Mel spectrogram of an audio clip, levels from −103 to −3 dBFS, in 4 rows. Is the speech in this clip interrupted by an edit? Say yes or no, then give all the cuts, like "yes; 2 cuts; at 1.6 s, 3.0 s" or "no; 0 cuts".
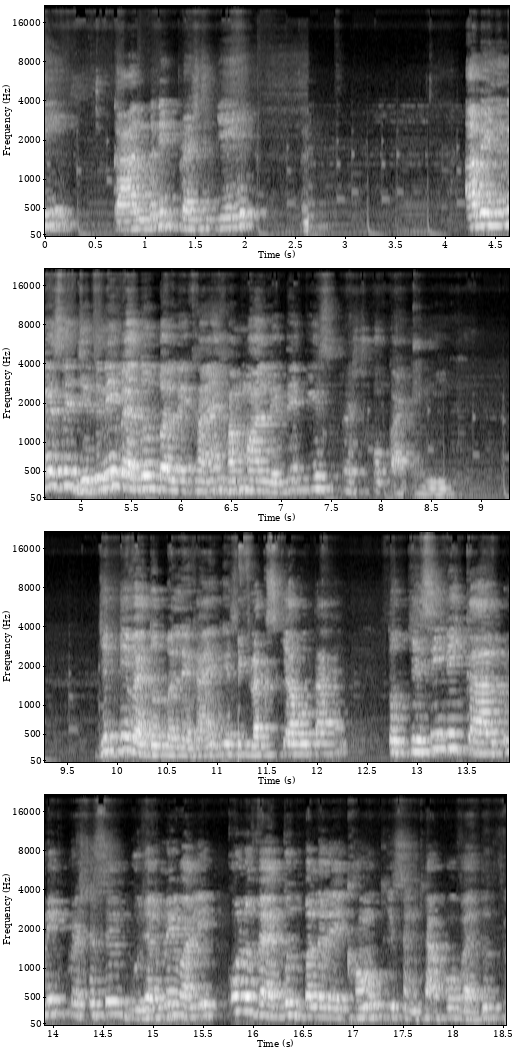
yes; 2 cuts; at 2.6 s, 11.2 s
